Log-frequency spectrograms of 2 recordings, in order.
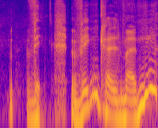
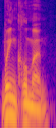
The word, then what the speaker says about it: Winkleman: it with a v no you pronounce it with a W Winkleman no it's VLAN it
